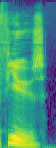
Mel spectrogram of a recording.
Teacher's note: its first long sound u which is the y sound combined with the oo sound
